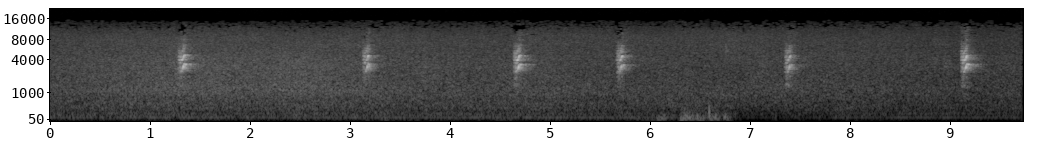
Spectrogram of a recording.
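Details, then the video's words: Barn swallow recorded in Croatia: brief high chirps repeated about every one and a half to two seconds, six calls in all, with a soft rustling thump midway and low background hum. "Lastavice , Hirundo rustica , Swallow"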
